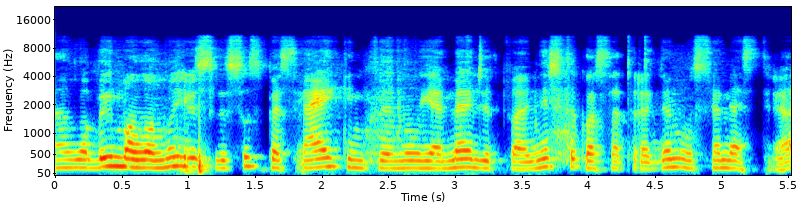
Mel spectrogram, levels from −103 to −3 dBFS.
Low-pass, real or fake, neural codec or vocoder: 10.8 kHz; fake; codec, 44.1 kHz, 2.6 kbps, SNAC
